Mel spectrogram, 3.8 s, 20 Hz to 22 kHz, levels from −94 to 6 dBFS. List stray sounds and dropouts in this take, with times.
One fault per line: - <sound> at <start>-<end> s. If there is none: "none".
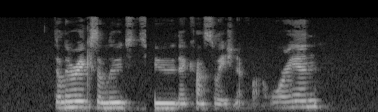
- dropout at 1.5-1.6 s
